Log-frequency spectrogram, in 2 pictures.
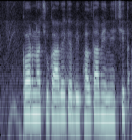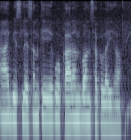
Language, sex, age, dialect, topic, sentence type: Magahi, male, 25-30, Western, banking, statement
